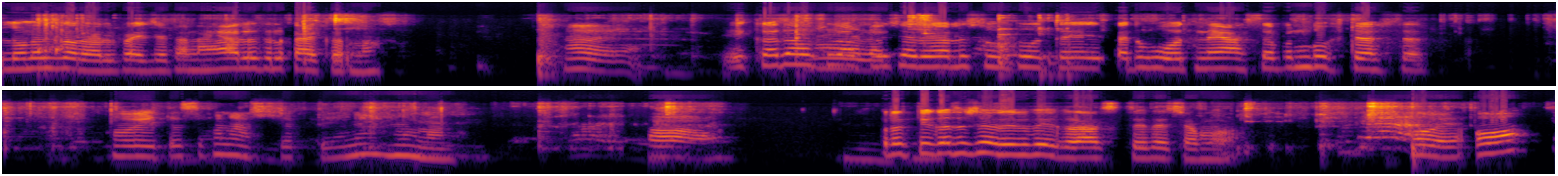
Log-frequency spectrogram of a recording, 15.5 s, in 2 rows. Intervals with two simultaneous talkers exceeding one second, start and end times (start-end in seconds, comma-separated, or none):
none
